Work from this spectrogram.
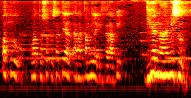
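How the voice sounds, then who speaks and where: A middle-aged man delivers an emotional church testimony, pressing hard on repeated words. He sounds a little distant from the microphone in a large, reverberant hall, with soft music faintly underneath. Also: high voice, fast. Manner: heartfelt, emphatic, repeats words for stress. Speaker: church speaker giving a testimony.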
